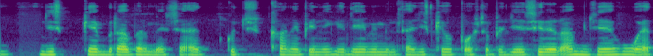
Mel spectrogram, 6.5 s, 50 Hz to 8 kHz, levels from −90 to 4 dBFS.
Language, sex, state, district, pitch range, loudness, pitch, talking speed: Hindi, male, Chandigarh, Chandigarh, 140-150 Hz, -17 LUFS, 145 Hz, 175 wpm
